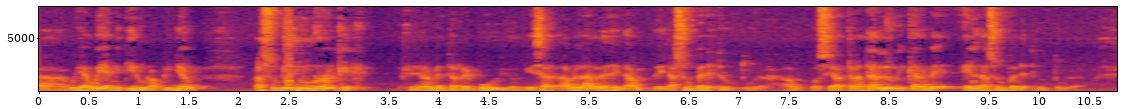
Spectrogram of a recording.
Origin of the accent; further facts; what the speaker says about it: Argentina; A mí como ciudadano argentino no solamente me defraudó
